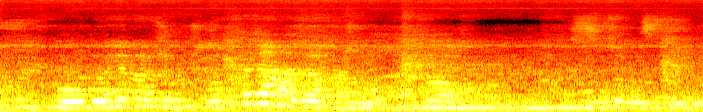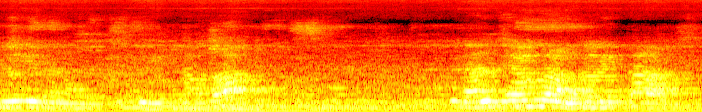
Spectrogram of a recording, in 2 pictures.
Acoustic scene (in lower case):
cafe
